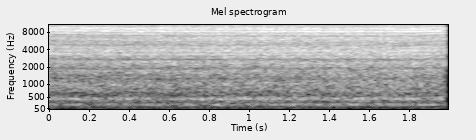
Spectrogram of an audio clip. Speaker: So as the foodie is coming up to pressure, you'll hear that thing popping and creaking as the pressure builds. Nothing to really worry about as long as you got the lid lined up and locked in. And you'll see more and more steam coming out of that red button.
